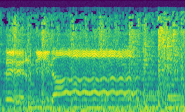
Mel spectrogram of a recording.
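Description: Two male singers sing a duet on a television show, holding long vibrato-laden notes over a full, steady orchestral backing that stays loud throughout.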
